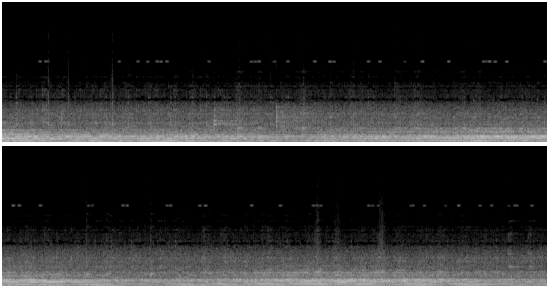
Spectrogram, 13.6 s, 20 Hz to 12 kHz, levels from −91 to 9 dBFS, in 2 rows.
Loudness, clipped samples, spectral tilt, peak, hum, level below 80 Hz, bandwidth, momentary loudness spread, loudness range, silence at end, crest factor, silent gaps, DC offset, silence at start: -26 LUFS; under 0.1%; -10 dB/octave; -10 dBFS; none; -52 dBFS; 7.4 kHz; 8 LU; 4 LU; 0 s; 16 dB; none; under 0.1%; 0 s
